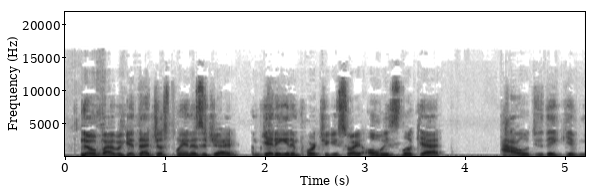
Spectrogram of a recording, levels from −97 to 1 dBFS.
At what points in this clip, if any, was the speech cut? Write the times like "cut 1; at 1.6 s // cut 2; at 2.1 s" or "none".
cut 1; at 1.8 s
